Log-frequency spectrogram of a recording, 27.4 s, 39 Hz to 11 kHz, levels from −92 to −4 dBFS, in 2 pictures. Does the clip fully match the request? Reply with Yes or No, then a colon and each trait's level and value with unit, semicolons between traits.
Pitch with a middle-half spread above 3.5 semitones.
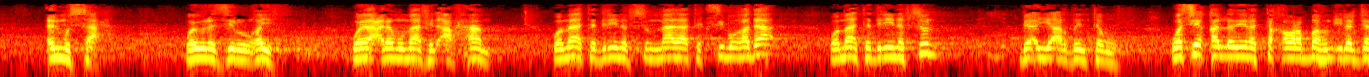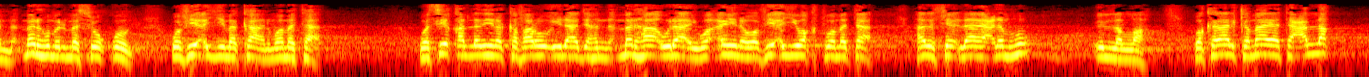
No: average, 2.8 semitones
